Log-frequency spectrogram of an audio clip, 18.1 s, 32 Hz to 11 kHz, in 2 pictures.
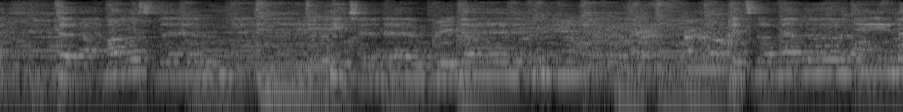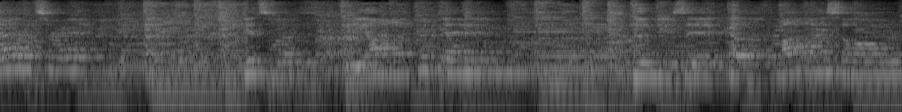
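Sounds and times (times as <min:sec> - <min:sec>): acoustic bass guitar: 0:00.0 - 0:18.0
strummed acoustic guitar: 0:00.0 - 0:18.0.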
